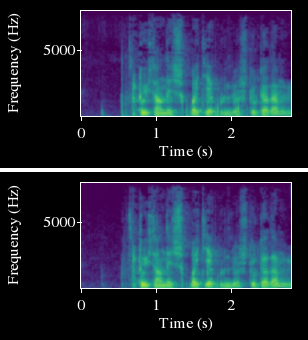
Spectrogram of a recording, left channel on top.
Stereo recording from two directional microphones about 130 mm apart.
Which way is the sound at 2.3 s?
80° right.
